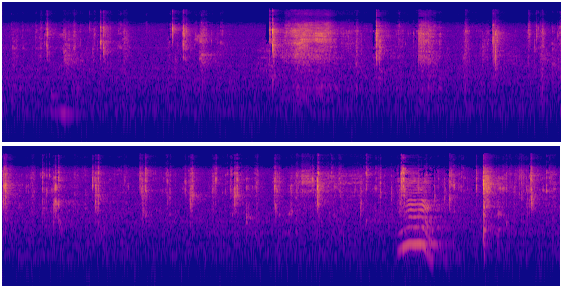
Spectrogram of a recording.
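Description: Close-miked chewing of fried rice: irregular wet mouth clicks and smacks throughout, with one short hummed vocal sound near the end.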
